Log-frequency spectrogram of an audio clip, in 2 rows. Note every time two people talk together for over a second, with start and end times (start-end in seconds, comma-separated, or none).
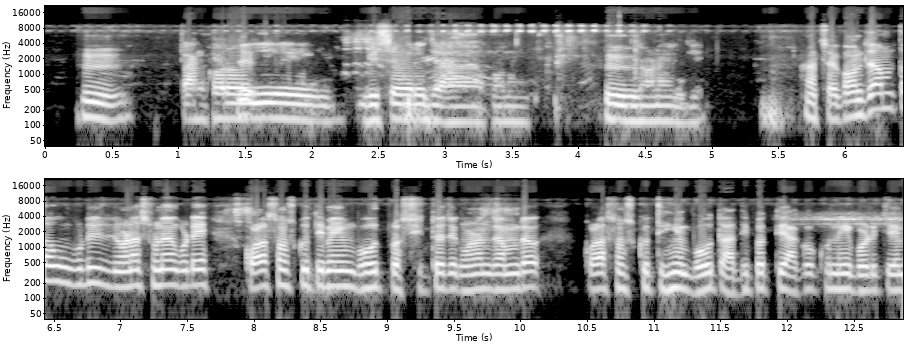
none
